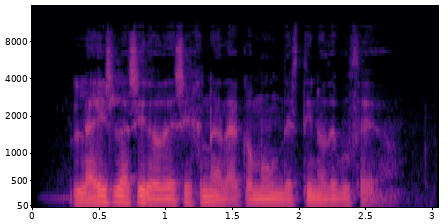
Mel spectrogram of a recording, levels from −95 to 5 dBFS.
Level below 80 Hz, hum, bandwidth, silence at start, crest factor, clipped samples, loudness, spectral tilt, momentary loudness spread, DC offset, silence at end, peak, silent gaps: -56 dBFS; none; 11.5 kHz; 0.3 s; 16 dB; under 0.1%; -36 LUFS; -6 dB/octave; 10 LU; under 0.1%; 0.3 s; -20 dBFS; none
